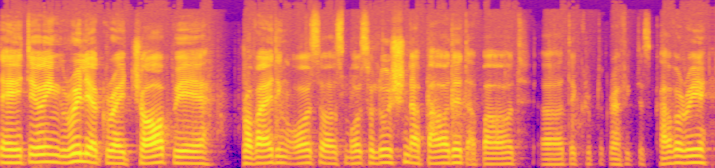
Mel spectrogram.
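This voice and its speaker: A middle-aged or older man with a Bavarian German accent, giving a conference presentation in halting, non-native English. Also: mid-range voice, steady tone, a little mellow. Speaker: conference speaker, IT practitioner.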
